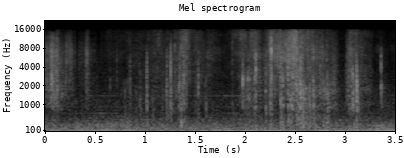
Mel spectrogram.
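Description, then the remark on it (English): A paper note crinkling and crumpling in a jacket pocket, a steady run of soft, dry crackles and rustles with a few sharper snaps, fairly quiet and with no voices. “I was about to get out of my car when I heard the paper crumple in my jacket pocket.”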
